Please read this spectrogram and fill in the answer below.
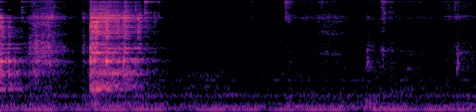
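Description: Raw peanuts clattering into a dry nonstick frying pan: a short rattle at the start and another about half a second in, then only a faint low hum.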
